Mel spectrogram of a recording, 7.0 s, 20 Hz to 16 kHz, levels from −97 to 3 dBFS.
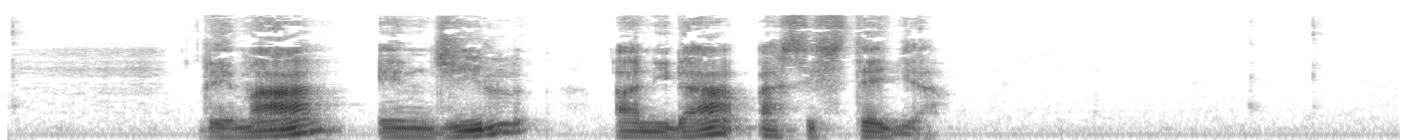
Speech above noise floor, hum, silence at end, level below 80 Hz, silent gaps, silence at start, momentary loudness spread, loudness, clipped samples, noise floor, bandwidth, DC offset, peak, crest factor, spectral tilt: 48 dB; none; 2.35 s; -50 dBFS; none; 1 s; 15 LU; -27 LUFS; under 0.1%; -74 dBFS; 11.5 kHz; under 0.1%; -4 dBFS; 26 dB; -5 dB/octave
